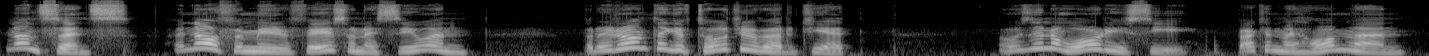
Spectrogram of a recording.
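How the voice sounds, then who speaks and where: A woman's voice: medium pitch, normal speed, few pauses, dry recording, lightly acted. A woman voicing a rambling old drunken war veteran telling stories in an emphatic, meandering way. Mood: insistent, reminiscing. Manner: odd cadence, emphatic, meandering storytelling.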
